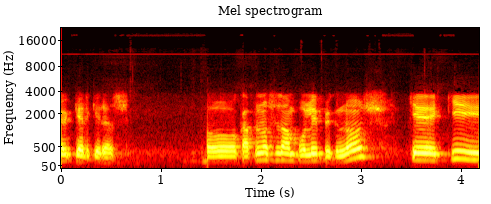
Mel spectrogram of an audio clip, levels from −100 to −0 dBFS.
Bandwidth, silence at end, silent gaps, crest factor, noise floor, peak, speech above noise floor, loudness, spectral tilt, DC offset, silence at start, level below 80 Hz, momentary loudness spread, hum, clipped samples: 4.1 kHz; 0 s; none; 16 dB; -57 dBFS; -4 dBFS; 38 dB; -19 LUFS; -7.5 dB/octave; under 0.1%; 0 s; -72 dBFS; 10 LU; none; under 0.1%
